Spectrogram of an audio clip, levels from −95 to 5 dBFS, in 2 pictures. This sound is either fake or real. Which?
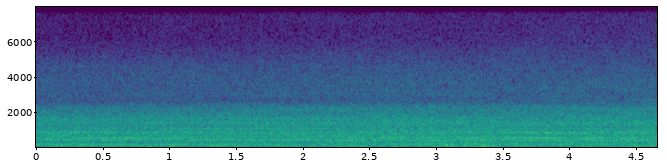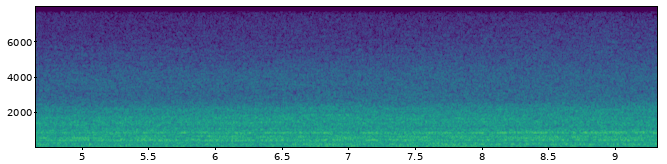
real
